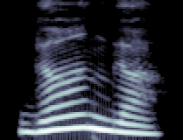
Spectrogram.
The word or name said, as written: ಗಾಂಗ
